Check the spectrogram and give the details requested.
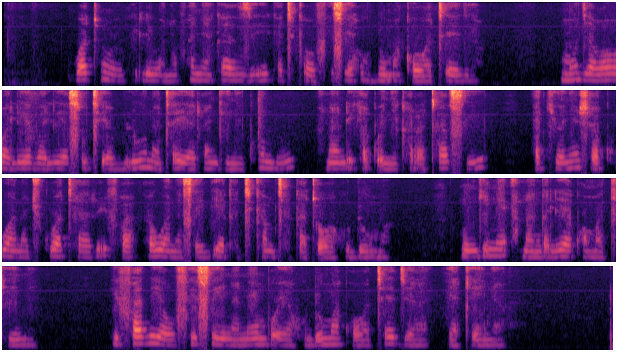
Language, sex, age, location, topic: Swahili, female, 25-35, Kisumu, government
